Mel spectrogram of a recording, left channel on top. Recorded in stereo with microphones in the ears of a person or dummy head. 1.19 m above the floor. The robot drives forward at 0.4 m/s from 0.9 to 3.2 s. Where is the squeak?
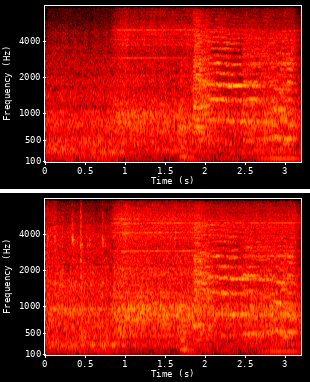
30° left (ahead or behind), 2.5 m; by 3.1 s 25° left (ahead or behind), 3 m.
